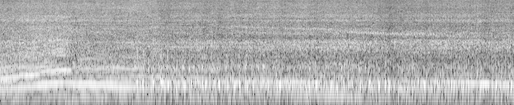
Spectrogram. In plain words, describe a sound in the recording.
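A sport motorcycle engine hums steadily up close as it rides along.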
